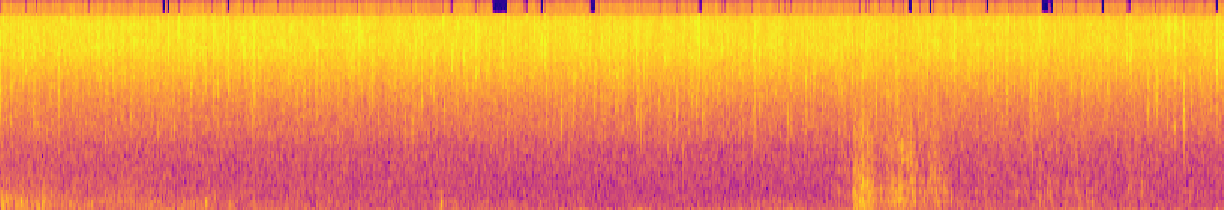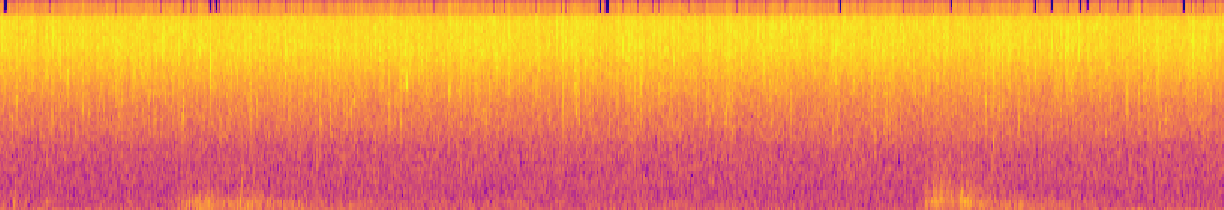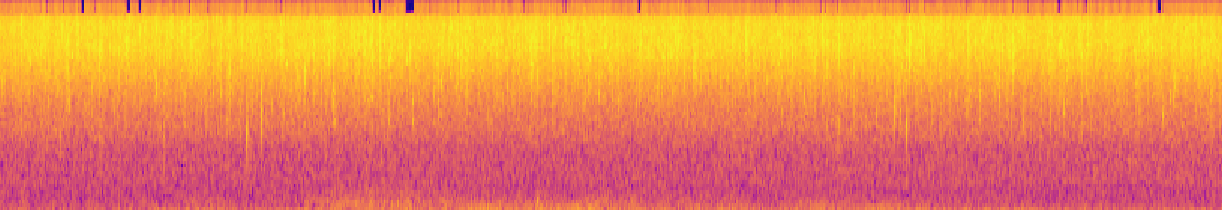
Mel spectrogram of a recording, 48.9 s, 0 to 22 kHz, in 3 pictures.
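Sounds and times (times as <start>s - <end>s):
thunder rumbling: 0.0s - 3.2s, 10.4s - 16.0s
heavy rain: 0.0s - 48.9s.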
